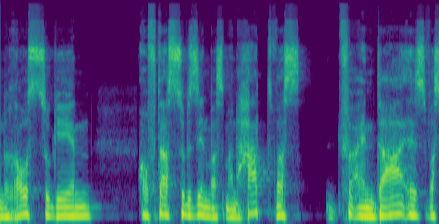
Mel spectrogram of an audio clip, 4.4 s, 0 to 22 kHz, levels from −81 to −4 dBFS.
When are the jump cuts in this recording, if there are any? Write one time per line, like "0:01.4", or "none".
0:01.3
